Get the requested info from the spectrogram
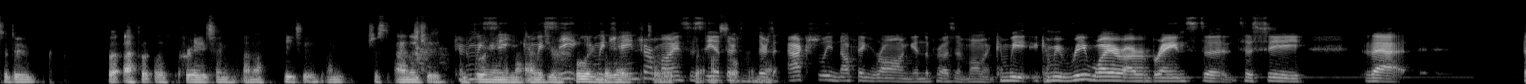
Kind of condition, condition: link, video call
